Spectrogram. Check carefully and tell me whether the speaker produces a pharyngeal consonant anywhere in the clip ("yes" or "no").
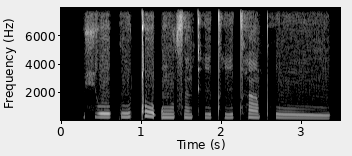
no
